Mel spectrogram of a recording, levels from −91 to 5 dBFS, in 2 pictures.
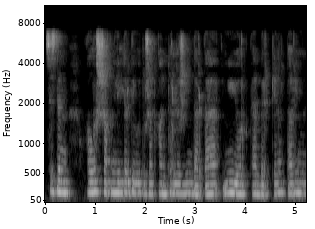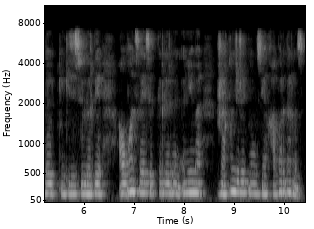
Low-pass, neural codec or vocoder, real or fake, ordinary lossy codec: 7.2 kHz; none; real; none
